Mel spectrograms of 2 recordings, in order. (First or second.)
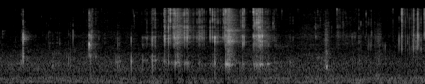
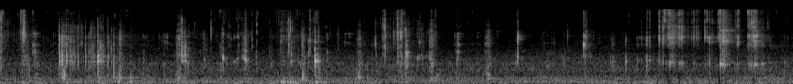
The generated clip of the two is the first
